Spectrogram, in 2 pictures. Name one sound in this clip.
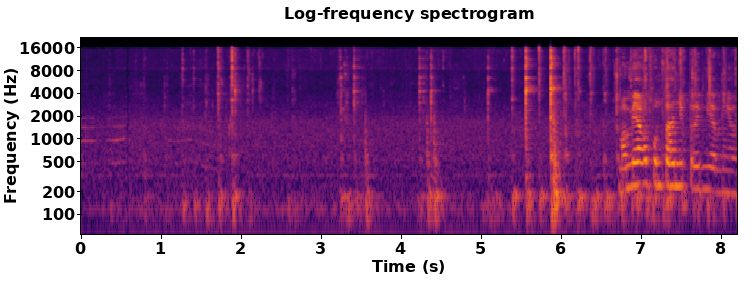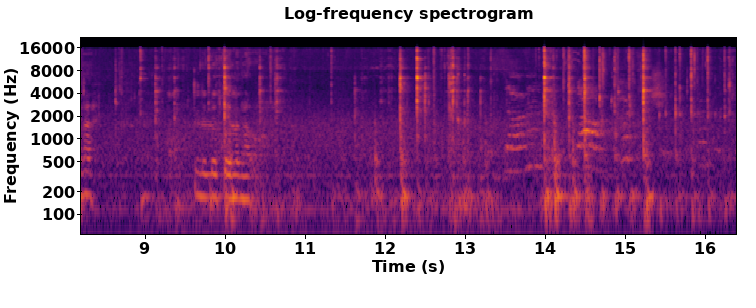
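A fork clinks against a bowl while whisking.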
